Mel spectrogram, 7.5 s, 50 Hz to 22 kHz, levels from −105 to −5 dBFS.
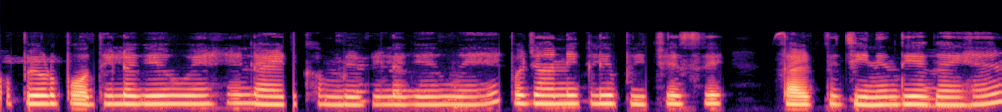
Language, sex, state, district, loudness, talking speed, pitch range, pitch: Hindi, female, West Bengal, Kolkata, -17 LUFS, 165 wpm, 255-280 Hz, 270 Hz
